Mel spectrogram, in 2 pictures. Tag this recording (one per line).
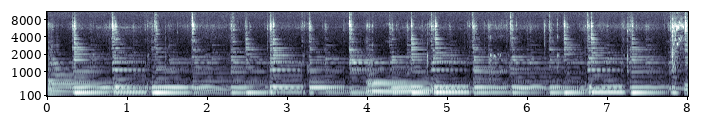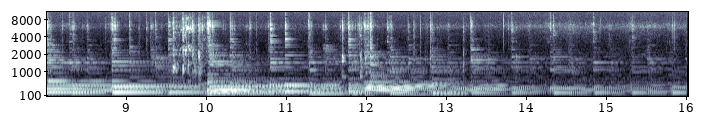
Indie-folk
loop
percussion
rock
